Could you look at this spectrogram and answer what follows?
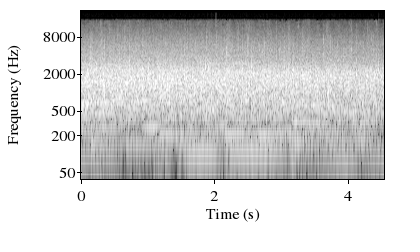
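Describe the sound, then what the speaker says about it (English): Audience applause at a Les Brown motivational talk, a dense continuous clapping that fills the room at steady loudness throughout. "Give her a round of applause"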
